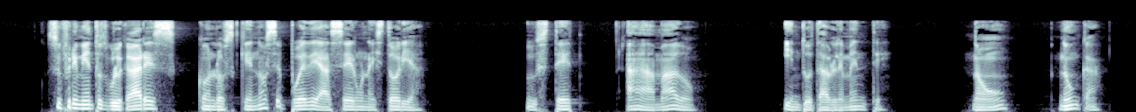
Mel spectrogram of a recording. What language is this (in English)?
Spanish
